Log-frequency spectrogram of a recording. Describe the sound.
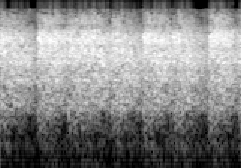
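Rifle gunfire in a shootout from behind rocks, heard as loud, dense volleys of crackling shots that run almost unbroken, with only a few brief dips.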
